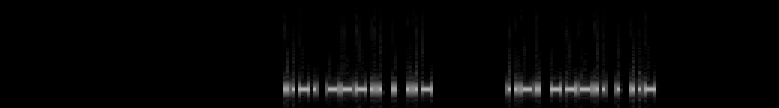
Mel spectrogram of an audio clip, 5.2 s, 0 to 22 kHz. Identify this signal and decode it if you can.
Morse code, heard as a keyed tone, about 52 wpm, 700 Hz. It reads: F8EU F8EU
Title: DXCC-100 Call Signs - 4 Characters - Repeated 2x - 50wpm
